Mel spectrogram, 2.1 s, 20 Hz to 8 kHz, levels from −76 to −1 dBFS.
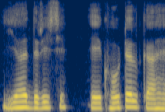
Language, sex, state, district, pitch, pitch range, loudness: Hindi, male, Jharkhand, Deoghar, 145 Hz, 140-160 Hz, -14 LUFS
